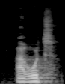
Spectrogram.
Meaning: masculine plural of agut
- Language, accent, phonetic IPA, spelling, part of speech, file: Catalan, Valencia, [aˈɣuts], aguts, adjective, LL-Q7026 (cat)-aguts.wav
